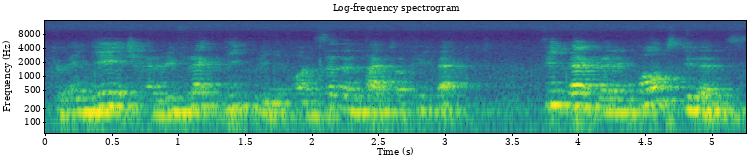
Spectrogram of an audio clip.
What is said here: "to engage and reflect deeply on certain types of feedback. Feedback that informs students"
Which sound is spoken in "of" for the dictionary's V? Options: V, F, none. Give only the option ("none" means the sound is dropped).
F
